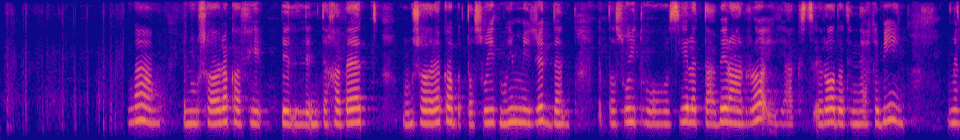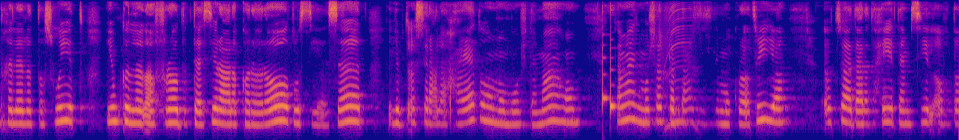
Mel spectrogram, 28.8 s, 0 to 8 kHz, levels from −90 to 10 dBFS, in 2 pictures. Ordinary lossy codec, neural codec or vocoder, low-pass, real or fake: none; none; none; real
